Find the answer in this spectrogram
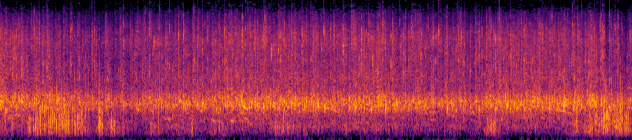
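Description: Hooves of a long line of ridden horses walking on a tarmac road: a dense, continuous clatter of many overlapping clip-clops.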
